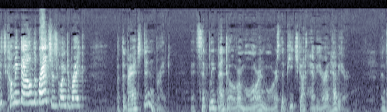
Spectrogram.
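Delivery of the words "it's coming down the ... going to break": high, loud alarmed shout; Aunt Sponge shouting. A narrator's reading. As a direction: shout a warning to get clear. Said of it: "Aunt Sponge shouted".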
